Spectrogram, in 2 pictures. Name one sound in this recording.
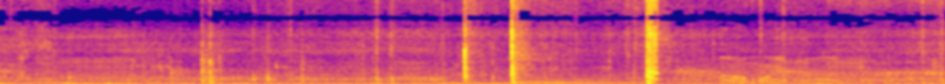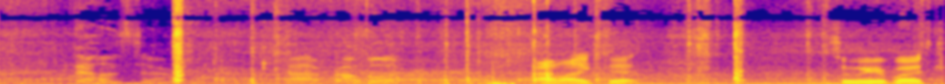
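A skateboard clacks sharply against a metal rail and the ground.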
